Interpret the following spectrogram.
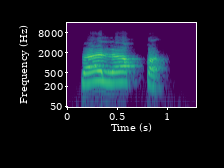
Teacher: यह कलकला का लेटर है कल कला यानी काफ को एकदम सख्ती से हलक में बोलना है।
